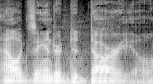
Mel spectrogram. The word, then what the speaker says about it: Alexandra Daddario: Alessandra Daddario? – How you say her fucking name? You knew Daddario? I was talking about dickhead. – Calm down, wolf. It's fucking Alexandra Daddario. – Alexandra Daddario.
